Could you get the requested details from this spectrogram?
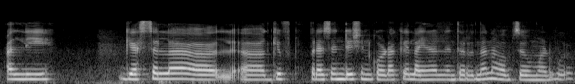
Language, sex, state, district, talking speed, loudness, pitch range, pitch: Kannada, female, Karnataka, Shimoga, 135 wpm, -17 LUFS, 220-245 Hz, 240 Hz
